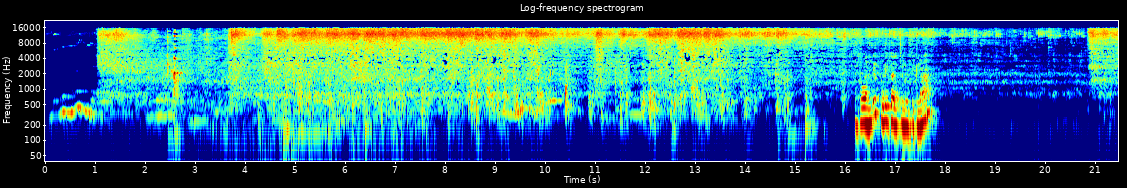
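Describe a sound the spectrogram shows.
Food sizzles loudly in a hot pot.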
